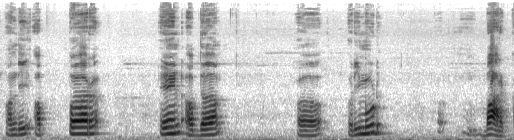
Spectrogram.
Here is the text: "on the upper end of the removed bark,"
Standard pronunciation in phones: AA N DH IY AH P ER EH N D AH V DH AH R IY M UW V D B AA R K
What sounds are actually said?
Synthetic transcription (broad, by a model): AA N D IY AH P ER EH N D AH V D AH R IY M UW D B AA R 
